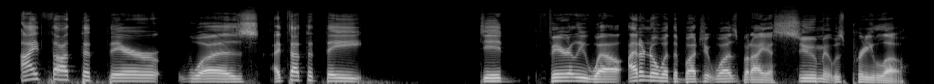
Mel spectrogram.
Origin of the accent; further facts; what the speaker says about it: Kentucky, United States; I'm from Kentucky. Kentucky.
